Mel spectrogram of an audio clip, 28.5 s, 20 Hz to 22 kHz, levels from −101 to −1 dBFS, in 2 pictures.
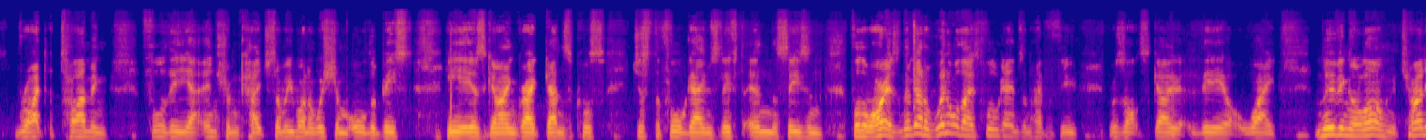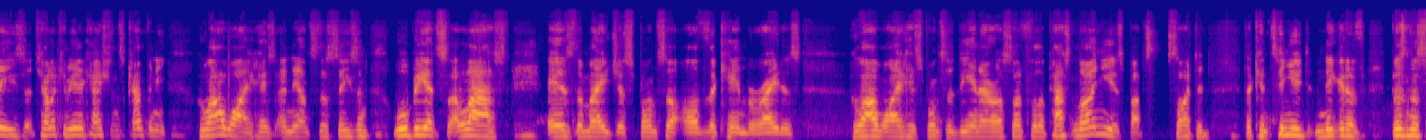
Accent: Australian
